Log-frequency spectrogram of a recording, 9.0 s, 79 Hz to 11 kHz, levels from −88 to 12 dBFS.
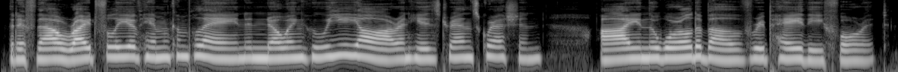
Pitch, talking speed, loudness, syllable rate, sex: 205 Hz, 160 wpm, -17 LUFS, 4.2 syllables/s, female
